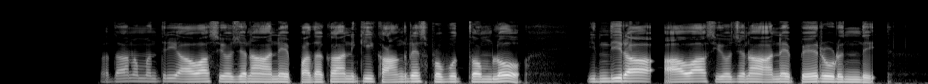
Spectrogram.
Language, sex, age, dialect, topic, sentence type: Telugu, male, 25-30, Southern, banking, statement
